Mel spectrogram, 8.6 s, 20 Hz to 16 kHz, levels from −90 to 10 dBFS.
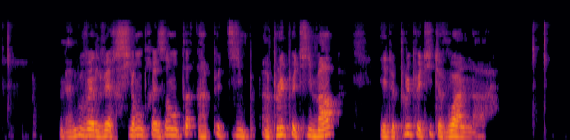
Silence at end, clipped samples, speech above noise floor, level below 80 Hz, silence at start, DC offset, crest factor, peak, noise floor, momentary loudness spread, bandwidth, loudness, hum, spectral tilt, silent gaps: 1.15 s; under 0.1%; 38 dB; -66 dBFS; 0.9 s; under 0.1%; 18 dB; -6 dBFS; -61 dBFS; 10 LU; 9 kHz; -24 LUFS; none; -7 dB/octave; 5.23-5.27 s, 5.59-5.70 s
